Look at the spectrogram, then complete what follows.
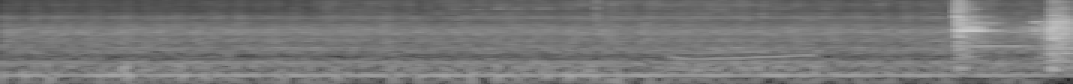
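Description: Heavy construction machinery engine running steadily, with two sharp metallic knocks less than half a second apart near the end.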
